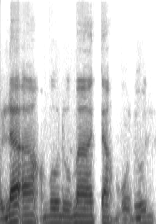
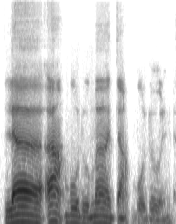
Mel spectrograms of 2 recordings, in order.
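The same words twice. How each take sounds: First: The vowel in the first word is cut short. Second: The vowel in the first word is held long. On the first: The speaker will surely worship it. The speaker calls it wrong. "Kerana kalau pendek, dia punya implikasi dari sudut bahasanya besar" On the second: The speaker does not worship it. The speaker calls it right. "Aku tidak menyembah"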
